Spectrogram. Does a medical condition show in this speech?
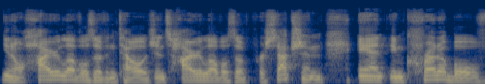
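No.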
